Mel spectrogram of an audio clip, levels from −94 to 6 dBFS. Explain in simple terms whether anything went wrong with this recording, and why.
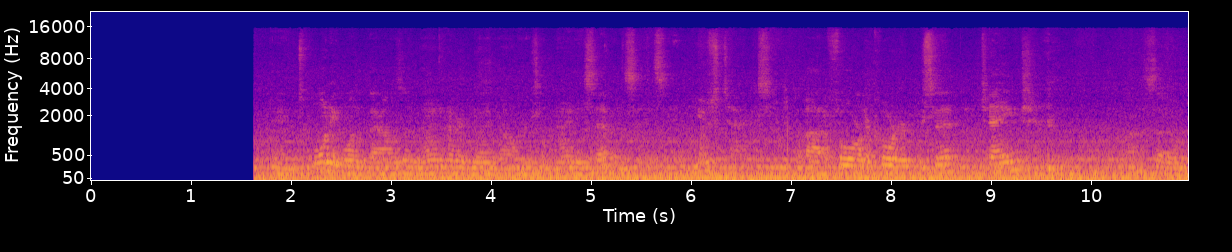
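Something did go wrong at the very beginning: a cut-off start. For the first 1.64 seconds there is nothing but digital silence, and then the sound appears abruptly at 1.64 s, already in progress rather than building up naturally. This happens when recording or streaming begins late. The opening portion was never captured, so the audio jumps straight into the middle of a sound with no natural attack or fade-in.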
